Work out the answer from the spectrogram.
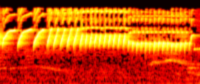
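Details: AF canary, yellow, singing lively fill-in song: a few well-spaced rising notes, then a fast, even run of repeated swept syllables that settles into a slightly lower steady trill.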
